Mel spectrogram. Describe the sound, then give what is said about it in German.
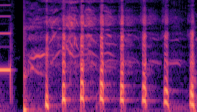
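A brief, steady censor bleep tone opens, then a voice imitates the bleep with nine rhythmic, pitched syllables in quick succession. “Ja, das piep ich. Ihr werdet nie wissen, was ich gesagt habe. Piep, piep, piep.”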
